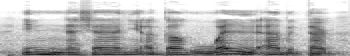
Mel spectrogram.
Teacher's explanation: Kita perlu membaca lam dengan jelas yakni izhar perlu perdengarkan huruf lam tersebut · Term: alif lam qamariah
